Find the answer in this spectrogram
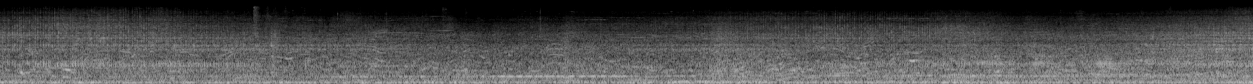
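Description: Steady mechanical drone of a carnival swing ride running, with a steady hum that sets in about four seconds in, under faint voices of people nearby.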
